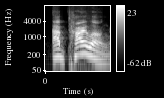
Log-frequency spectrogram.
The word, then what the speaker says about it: Abteilung: And this is just doing the panel liners and with this Abteilung.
